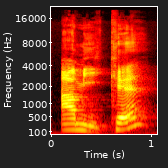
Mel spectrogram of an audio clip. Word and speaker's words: amiche: So CH and GH is a K and G sound. For example, chi or che, amiche, amiche, laghi, laghi, traghetto, traghetto.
